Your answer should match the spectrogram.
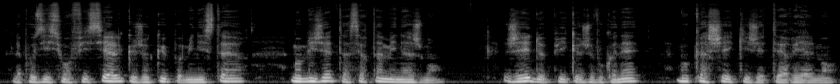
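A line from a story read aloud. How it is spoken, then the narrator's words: Restrained voice. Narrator (French): reprend monsieur de Francheville d'une voix contenue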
